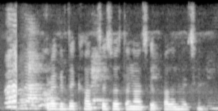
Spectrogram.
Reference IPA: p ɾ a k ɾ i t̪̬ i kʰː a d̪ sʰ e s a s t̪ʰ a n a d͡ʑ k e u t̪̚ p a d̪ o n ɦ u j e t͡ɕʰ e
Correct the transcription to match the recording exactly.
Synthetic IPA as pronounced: p ɾ a k ɾ i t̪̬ i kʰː a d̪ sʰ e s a s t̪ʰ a n a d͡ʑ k e u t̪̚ p a d̪ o n ɦ o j e t͡ɕʰ e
